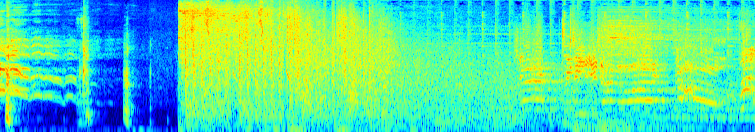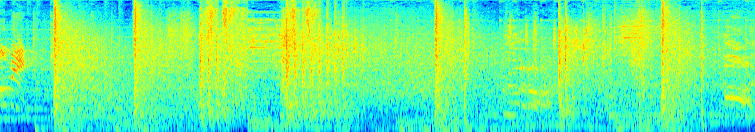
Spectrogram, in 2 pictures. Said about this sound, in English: These fucking trancer guys come running in with machine guns, and Jack's like, bang, bang, bang, bang.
